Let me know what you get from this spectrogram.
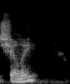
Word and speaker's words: Chili: It's C-H-I-L-I. Rest of the world pronounces it Chili. We pronounce it Chili.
